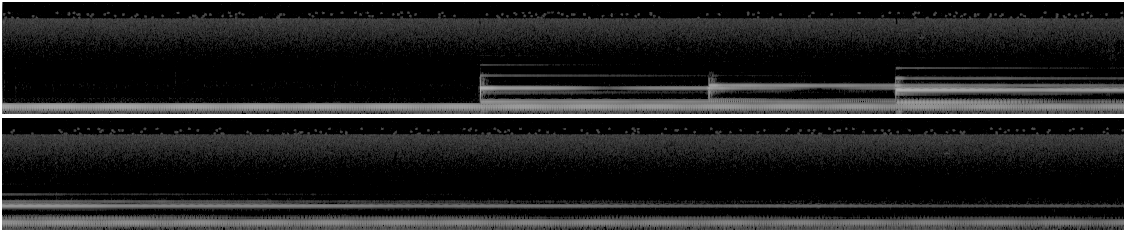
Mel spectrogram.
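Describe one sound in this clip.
A crystal singing bowl hums with a low, steady, gently pulsing tone.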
